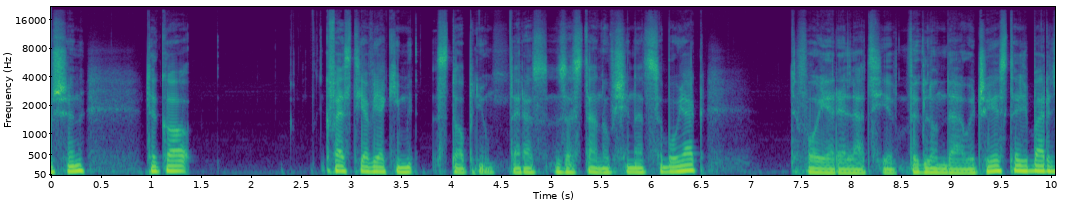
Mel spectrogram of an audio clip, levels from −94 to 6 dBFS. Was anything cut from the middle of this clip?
yes; 2 cuts; at 4.5 s, 8.4 s

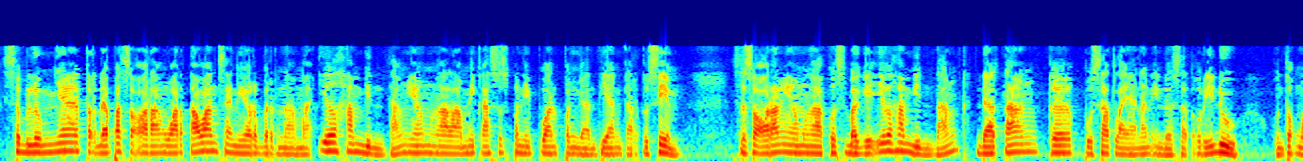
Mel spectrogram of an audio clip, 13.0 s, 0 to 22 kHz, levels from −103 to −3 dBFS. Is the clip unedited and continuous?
no; 1 cut; at 9.7 s

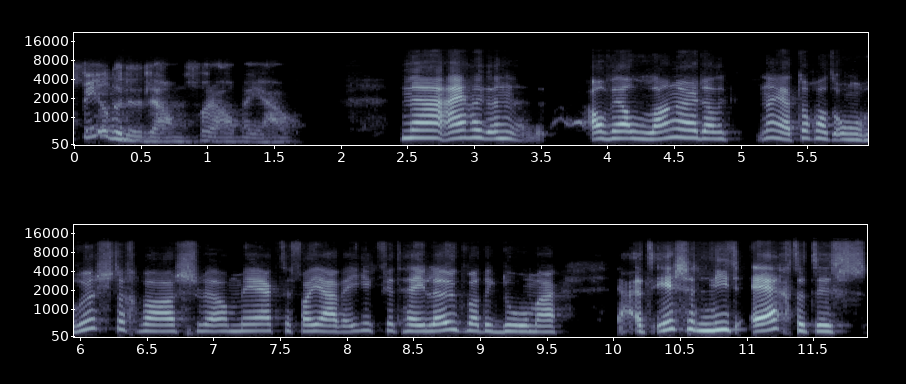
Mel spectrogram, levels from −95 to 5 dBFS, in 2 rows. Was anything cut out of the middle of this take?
no; 0 cuts

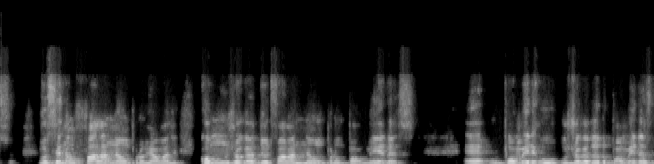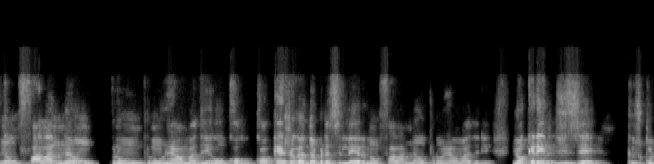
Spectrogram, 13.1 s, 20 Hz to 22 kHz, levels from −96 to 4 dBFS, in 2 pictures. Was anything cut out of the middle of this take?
yes; 2 cuts; at 2.7 s, 7.5 s

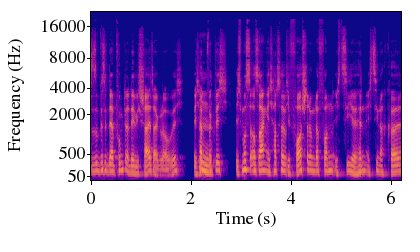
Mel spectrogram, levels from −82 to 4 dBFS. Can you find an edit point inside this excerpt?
yes; 3 cuts; at 2.0 s, 2.8 s, 3.9 s

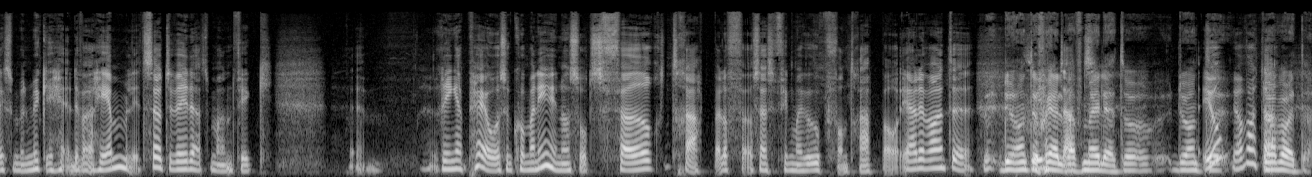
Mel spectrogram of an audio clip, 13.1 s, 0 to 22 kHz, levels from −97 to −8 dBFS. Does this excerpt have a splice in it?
no; 0 cuts

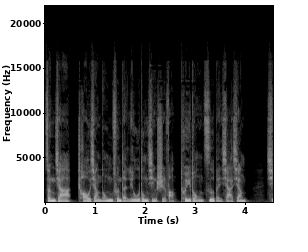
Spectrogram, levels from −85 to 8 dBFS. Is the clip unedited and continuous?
no; 1 cut; at 2.7 s

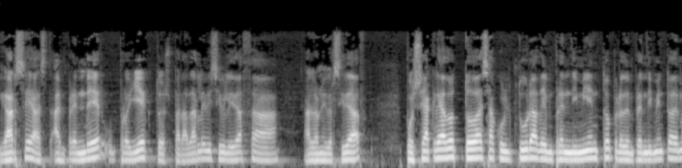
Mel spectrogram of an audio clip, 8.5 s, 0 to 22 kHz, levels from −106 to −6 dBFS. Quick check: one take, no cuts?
yes; 0 cuts

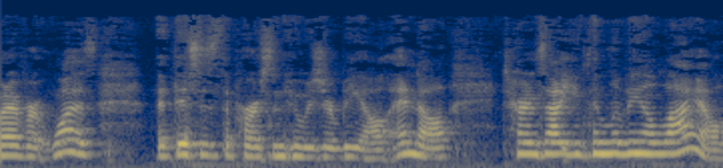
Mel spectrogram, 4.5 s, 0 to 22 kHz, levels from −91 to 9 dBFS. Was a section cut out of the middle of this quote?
no; 0 cuts

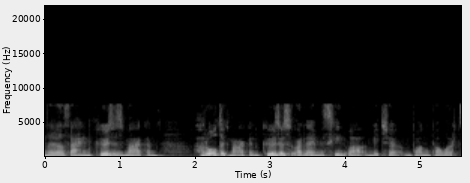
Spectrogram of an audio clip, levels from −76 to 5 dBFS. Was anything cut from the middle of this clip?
yes; 2 cuts; at 2.4 s, 4.0 s

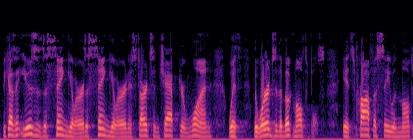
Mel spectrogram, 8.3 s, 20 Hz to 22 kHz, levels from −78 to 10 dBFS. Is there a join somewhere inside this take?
yes; 3 cuts; at 1.7 s, 5.8 s, 7.1 s

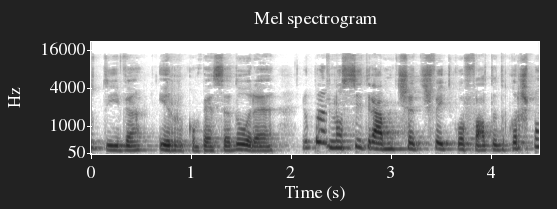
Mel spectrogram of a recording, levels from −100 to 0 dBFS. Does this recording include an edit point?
yes; 1 cut; at 2.4 s

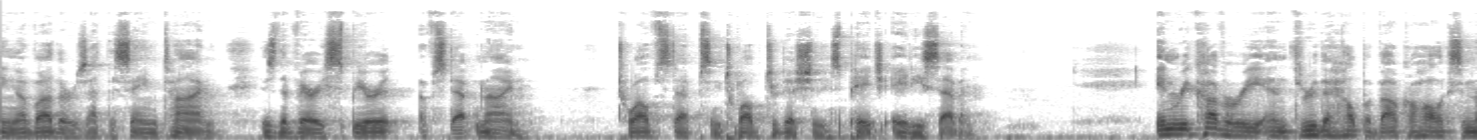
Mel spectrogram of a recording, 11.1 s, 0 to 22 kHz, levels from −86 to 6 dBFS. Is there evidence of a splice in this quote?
no; 0 cuts

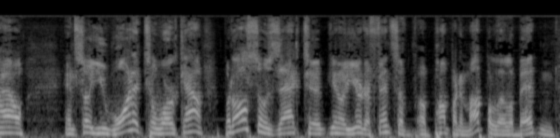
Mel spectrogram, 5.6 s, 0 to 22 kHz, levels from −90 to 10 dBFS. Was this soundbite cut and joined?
no; 0 cuts

